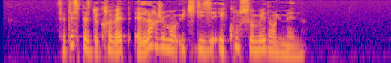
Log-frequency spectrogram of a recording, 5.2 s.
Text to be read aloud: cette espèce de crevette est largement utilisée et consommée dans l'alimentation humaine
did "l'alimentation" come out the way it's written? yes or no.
no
